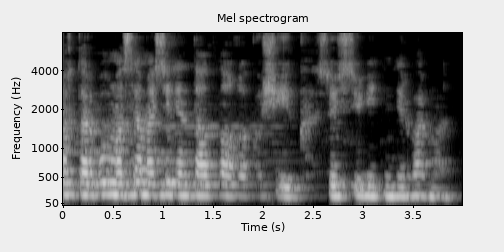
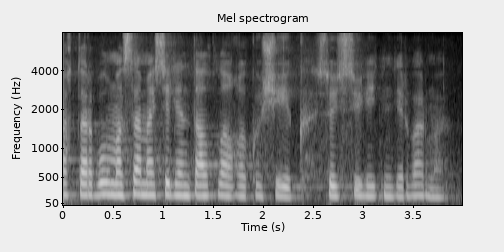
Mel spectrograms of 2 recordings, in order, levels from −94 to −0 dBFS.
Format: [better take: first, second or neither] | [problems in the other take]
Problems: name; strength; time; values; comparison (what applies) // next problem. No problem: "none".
second | noise reduction (classical method WPE with log-MMSE)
